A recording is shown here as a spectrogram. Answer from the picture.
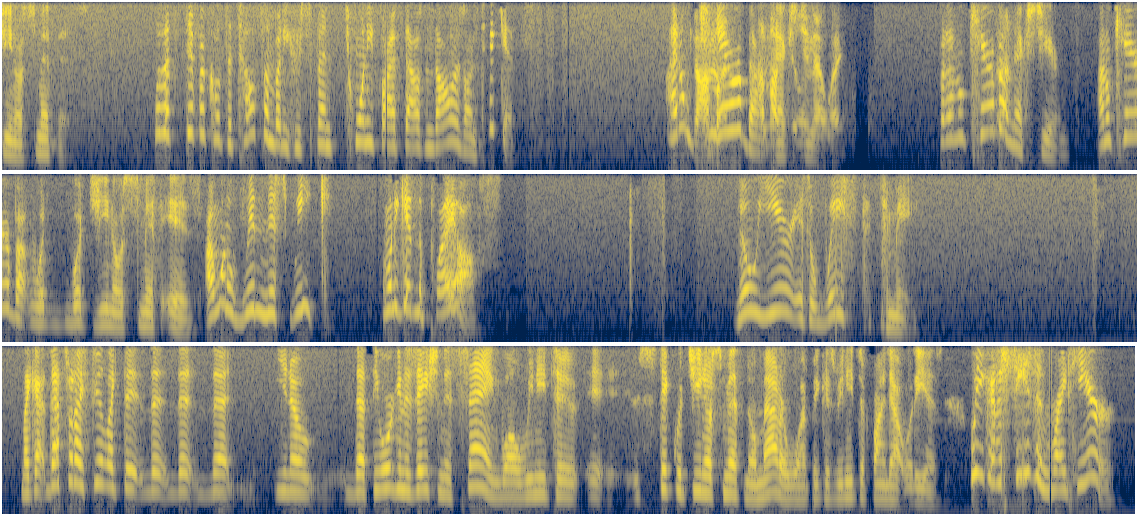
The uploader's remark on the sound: called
